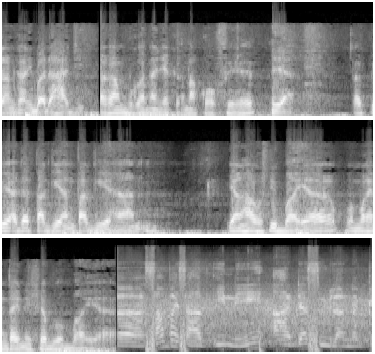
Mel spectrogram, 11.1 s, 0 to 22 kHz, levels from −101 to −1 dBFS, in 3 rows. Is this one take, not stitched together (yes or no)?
no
